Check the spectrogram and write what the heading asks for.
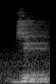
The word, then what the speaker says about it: jinn: Jinn, you have to pronounce the word jinn.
